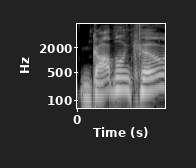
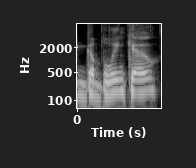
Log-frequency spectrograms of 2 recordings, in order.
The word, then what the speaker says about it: Goblinko: it I love how Goblin Co I'm going to say it correctly I used to say goblinko I still prefer goblinko but it's a goblin Co so thank you for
